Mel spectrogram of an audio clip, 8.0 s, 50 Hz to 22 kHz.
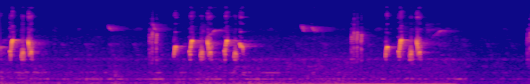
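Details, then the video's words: Bulbul song for luring, played to make birds excited: three rich, liquid, warbled phrases a few seconds apart, each with quick slurred notes, and thin high whistles and a soft low hum in between. "เสียงนกดอกแตงEp.147 เปิดให้นกคึก เพลงดีสำนวนน่าฟัง Suara pikat merbah lekir"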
